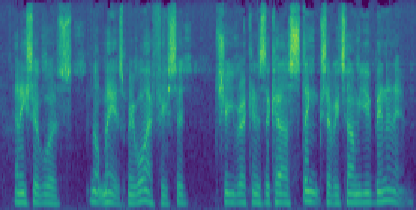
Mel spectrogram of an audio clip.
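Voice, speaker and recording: A man speaks in a London accent. His pace is fairly quick. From London (Fulham). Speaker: patient with rare condition. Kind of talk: radio interview.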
